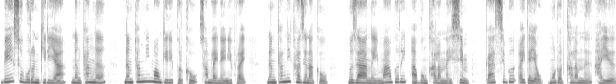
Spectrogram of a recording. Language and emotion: Bodo, neutral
